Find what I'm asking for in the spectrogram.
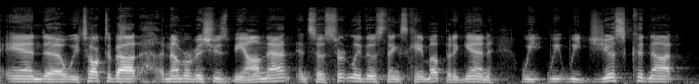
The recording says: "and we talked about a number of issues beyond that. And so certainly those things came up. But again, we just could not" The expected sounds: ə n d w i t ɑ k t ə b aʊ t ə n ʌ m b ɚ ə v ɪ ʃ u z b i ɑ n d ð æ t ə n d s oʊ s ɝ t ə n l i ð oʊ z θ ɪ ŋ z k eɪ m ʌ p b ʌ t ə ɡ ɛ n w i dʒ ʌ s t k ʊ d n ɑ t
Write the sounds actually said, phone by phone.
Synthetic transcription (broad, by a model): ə n w i t ɑ k t ə b aʊ t ə n ʌ m b ɚ ə v ɪ ʃ u z b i ɑ n ð æ t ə n s oʊ s ɝ t n l i ð oʊ z θ ɪ ŋ z k eɪ m ʌ p b ʌ t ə ɡ ɛ n w i dʒ ʌ s k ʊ d n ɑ t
